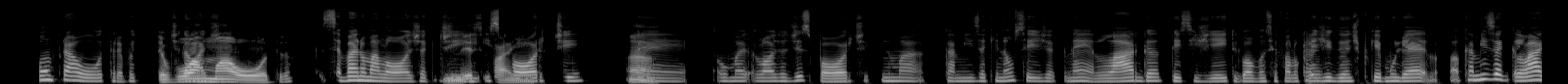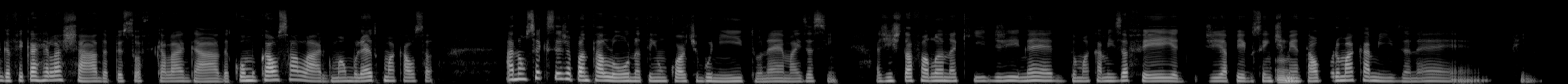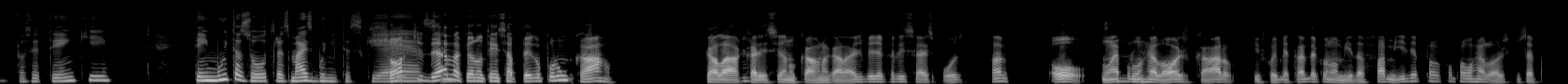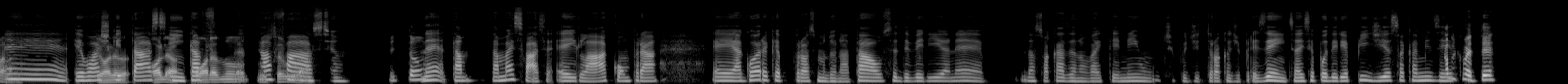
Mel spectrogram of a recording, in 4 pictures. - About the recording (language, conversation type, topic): Portuguese, advice, Como posso desapegar de objetos que têm valor sentimental?
- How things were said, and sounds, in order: none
